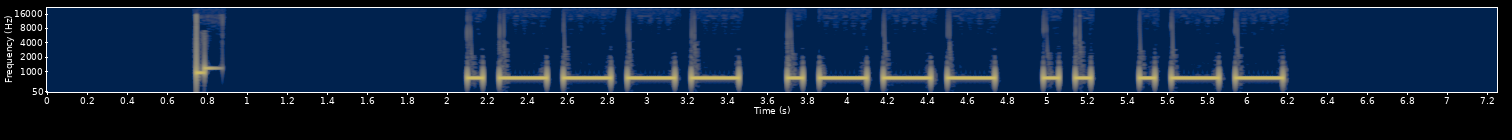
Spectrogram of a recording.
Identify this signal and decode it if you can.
Morse code, heard as a keyed tone, about 15 wpm, 700 Hz. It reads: 1JIW
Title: Four Challenging Letter-Number Combinations 15wpm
